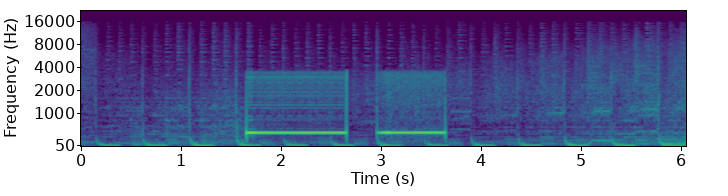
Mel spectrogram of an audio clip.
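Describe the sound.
Telephone ringing on an outgoing call during a call-in prize game: two steady electronic ring tones in close succession, loud over a rhythmic music bed with a regular thumping beat.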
